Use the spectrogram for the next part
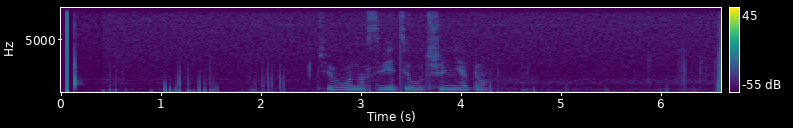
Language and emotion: Russian, neutral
